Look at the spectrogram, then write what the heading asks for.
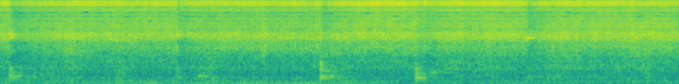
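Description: Chicken pieces frying in an aluminium wok with a steady sizzle while a wooden spatula stirs and turns them, with a few light knocks of the spatula against the pan.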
